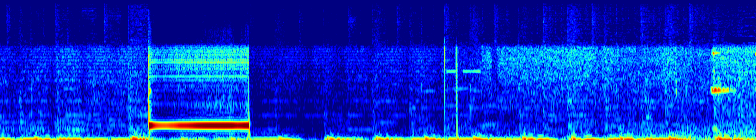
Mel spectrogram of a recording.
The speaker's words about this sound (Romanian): Ia că sună telefon. Ia stați un pic.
